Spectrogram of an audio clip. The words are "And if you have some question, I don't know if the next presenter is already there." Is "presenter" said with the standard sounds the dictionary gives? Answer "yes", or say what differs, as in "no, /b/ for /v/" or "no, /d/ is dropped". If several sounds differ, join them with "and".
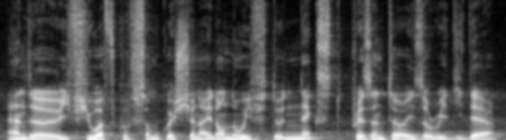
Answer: yes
